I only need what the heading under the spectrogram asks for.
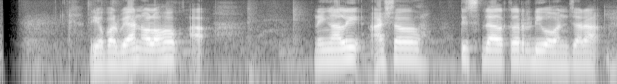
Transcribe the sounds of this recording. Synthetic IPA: rḭɔparbɛanɔlɔɦɔk̚ | nɛŋalia̰ʃəl | t̪isdalkərdiwawant͡ʃaɾa̰

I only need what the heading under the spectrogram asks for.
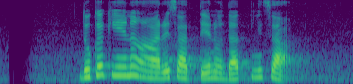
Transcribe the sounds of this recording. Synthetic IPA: d̪ukəkiənəaːɾesat̪ːjənod̪at̪nisa̰ː

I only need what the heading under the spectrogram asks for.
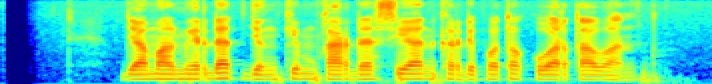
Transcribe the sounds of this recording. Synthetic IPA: d͡ʒamalmirdat̪̚d͡ʒəŋkɪmkardasiankɨrdipɔt̪ɔkəwart̪awan

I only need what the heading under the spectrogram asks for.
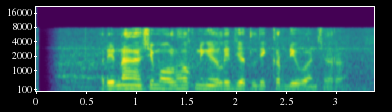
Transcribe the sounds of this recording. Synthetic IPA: ɾinaɦaʃimawlɦɔk̚niŋalihd͡ʒat̪likərdiwaɲt͡ʃaɾa̰

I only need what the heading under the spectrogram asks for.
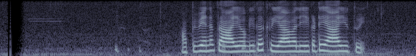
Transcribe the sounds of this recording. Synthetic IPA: apiʋenəpɾaːjoːɡikəkɾijaːʋɐlijekəʈəjaːjut̪uḭ

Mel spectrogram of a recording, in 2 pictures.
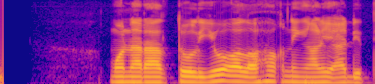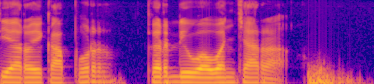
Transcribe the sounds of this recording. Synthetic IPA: mɔnaɾat̪ulioːlɔɦɔk̚niŋaliadit̪iaɾɔikapʊrkɨrdiwawaɲt͡ʃaɾa̰

